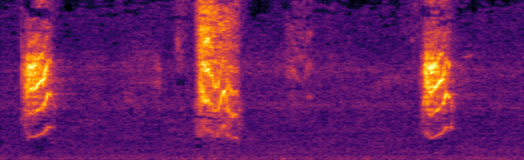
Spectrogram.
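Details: Rusty-collared seedeater female giving three short, high, thin calls, each with a quick downward slur, about a second and a half apart; such calls are used to stimulate males to sing.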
